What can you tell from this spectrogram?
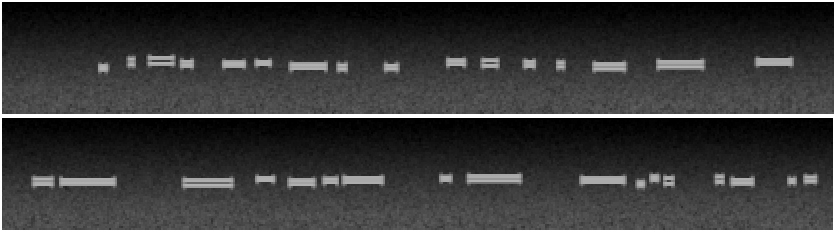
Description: Pairs of high tones at irregular times. There is no code.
